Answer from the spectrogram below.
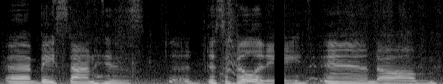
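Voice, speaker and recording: A man's voice: on the high side, steady tone, slow pace. A man in casual, sweary, grumbling conversation on a livestream. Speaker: livestream co-host. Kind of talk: casual chat. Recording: distant mic with background noise.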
